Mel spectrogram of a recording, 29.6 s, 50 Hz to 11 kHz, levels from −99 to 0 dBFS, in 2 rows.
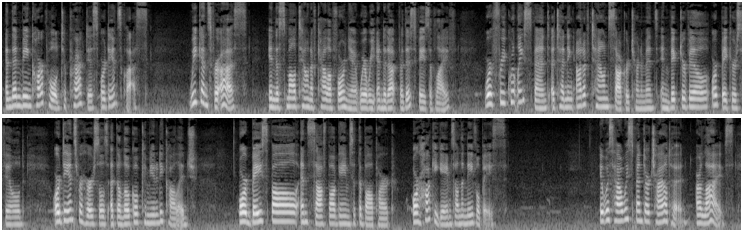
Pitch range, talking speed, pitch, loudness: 175-230 Hz, 145 wpm, 200 Hz, -21 LUFS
